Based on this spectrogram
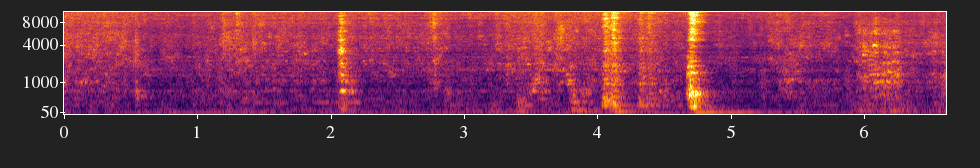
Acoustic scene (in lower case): kitchen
